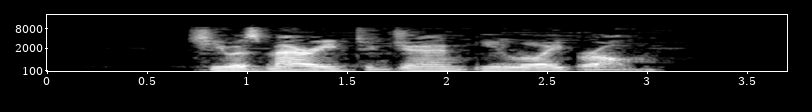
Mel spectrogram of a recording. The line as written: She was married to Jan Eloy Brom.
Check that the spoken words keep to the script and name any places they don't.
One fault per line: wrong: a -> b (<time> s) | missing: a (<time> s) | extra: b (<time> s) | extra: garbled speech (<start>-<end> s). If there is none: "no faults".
no faults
